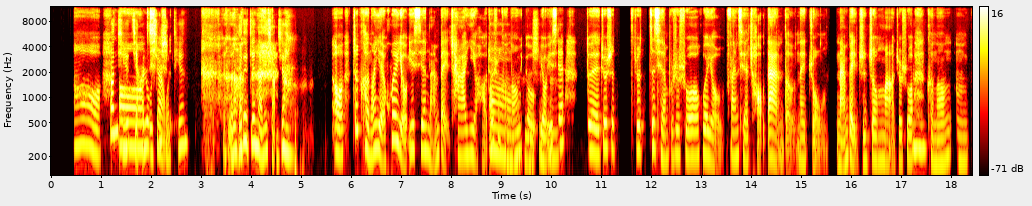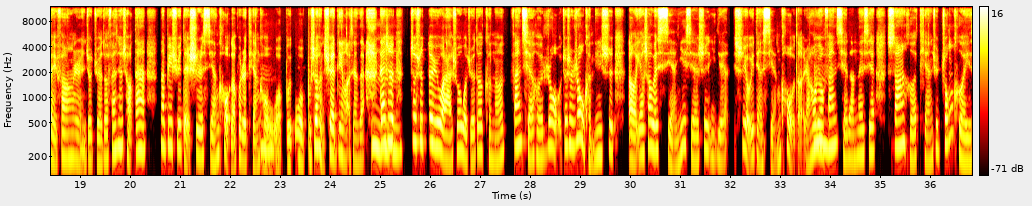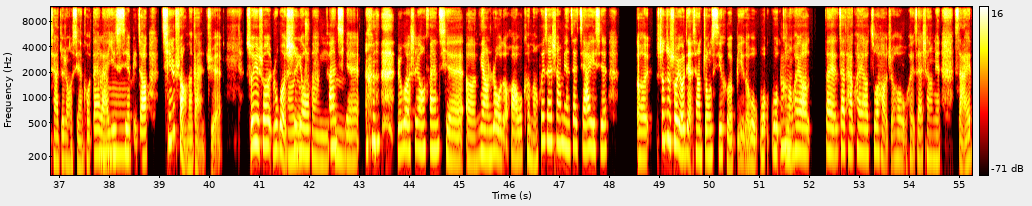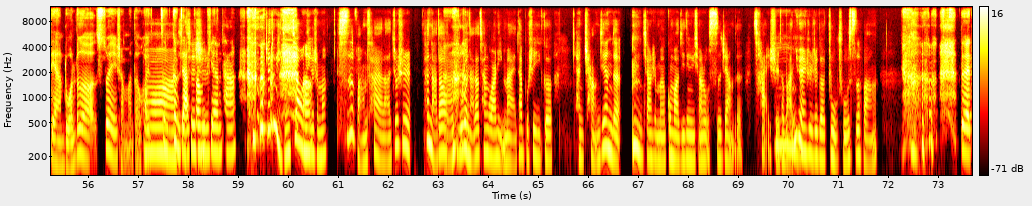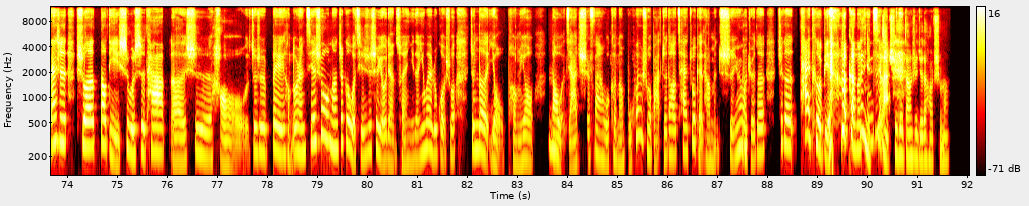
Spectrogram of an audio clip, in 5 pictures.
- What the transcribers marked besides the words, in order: laugh; chuckle; laugh; laugh; laugh; throat clearing; laugh; chuckle; laughing while speaking: "别了， 可能听起来"
- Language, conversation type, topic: Chinese, podcast, 你会把烹饪当成一种创作吗？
